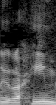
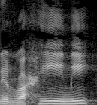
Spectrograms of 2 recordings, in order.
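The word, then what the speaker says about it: الرحيم: Reality میں زیر ہے۔ یا جیسے یہاں پر میں نے عرض کیا اعوذ باللہ، ہے کے نیچے زیر ہے، رک جائیں گے اعوذ باللہ، بسم اللہ، الحمد للہ، الرحمن الرحیم، جبکہ ان ریالٹی الرحمن الرحیمی، مالک یوم الدین، اور سو آن۔ رک جائیں گے تو جزم اور سکون آ جائے گا۔ آگے ہم بڑھتے ہیں.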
